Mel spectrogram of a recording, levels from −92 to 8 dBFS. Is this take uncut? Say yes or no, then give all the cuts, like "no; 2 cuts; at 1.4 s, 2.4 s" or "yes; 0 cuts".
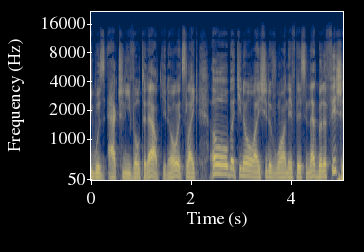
yes; 0 cuts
